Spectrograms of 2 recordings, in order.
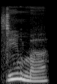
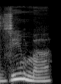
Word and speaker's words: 妻: The 妻 component means 'wife' and is pronounced tsuma (つま) when written in isolation—or frequently as zuma (ずま) when it features after another syllable.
